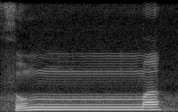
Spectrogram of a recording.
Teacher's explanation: Jadi kedua bibirnya harus tertutup dengan ditekan selama 2 harakat. Summa, jadi huruf ma. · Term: wajibul gunnah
